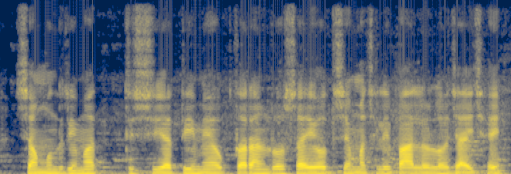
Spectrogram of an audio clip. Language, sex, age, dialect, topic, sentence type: Maithili, male, 60-100, Angika, agriculture, statement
